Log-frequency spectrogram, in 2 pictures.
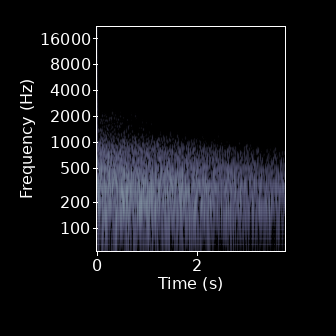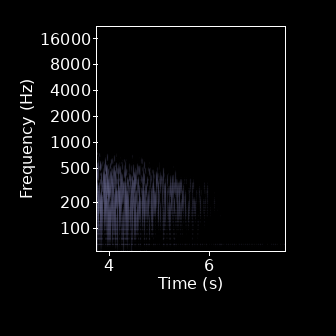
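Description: A spaceship's engines rumble with a deep roar and slowly fade away.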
